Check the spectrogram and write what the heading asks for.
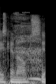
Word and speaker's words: Echinops: Echinops? Am I? – Yeah. – I'm not sure I'm pronouncing these correct. – The Echinops, yeah.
